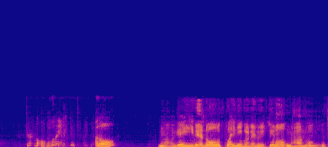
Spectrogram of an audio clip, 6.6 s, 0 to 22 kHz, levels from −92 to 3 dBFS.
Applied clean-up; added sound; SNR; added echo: neural mask model DeepFilterNet 3.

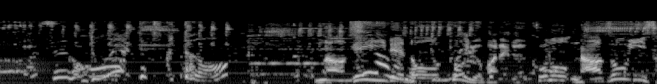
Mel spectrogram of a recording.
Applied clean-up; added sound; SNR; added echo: classical method spectral subtraction.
